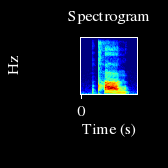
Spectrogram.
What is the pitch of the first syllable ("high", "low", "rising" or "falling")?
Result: low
